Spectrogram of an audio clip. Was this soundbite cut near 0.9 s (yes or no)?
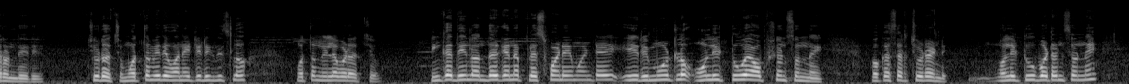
no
